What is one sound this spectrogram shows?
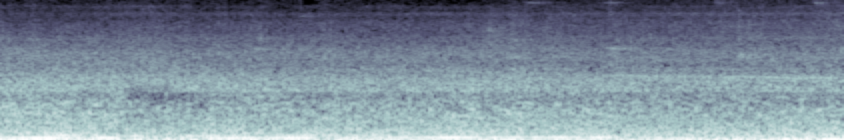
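A city bus engine rumbles.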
